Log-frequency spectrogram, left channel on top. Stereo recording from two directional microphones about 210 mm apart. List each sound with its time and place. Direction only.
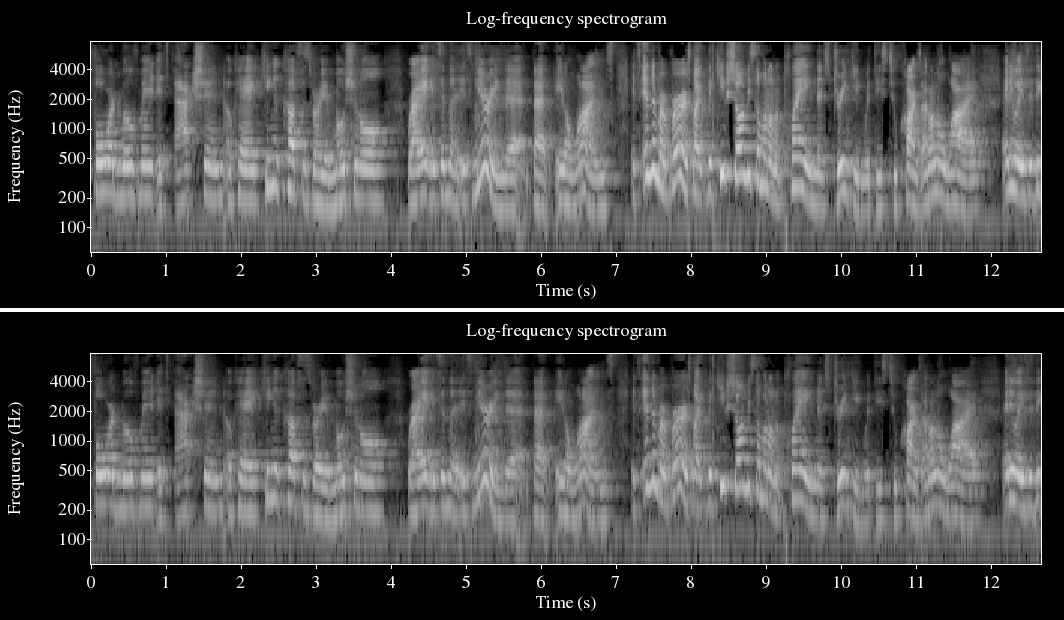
0.0 s a woman's voice: 45° left (ahead or behind)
